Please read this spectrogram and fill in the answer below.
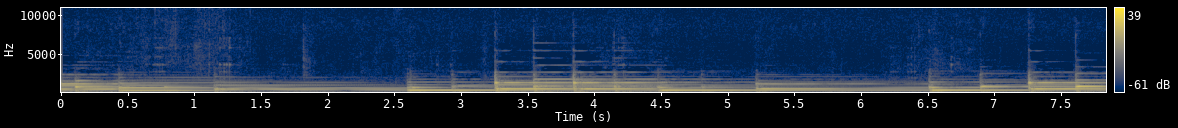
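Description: Background piano music: single notes and chords struck in slow phrases and left to ring and fade.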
